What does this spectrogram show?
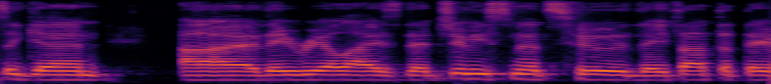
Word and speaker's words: Jimmy Smits: they introduce was it jimmy smith is that how we pronounce his name how do we pronounce it again jimmy jimmy smith yemi yummy it's jimmy smits to introduce him they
